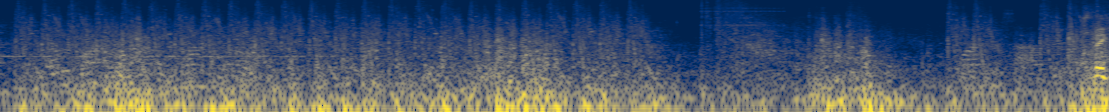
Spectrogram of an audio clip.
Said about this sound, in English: These shitty little guns are really annoying.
